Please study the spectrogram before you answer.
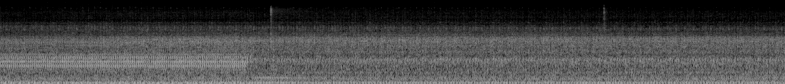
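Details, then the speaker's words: Audi Q7 idling just after replacing the air suspension compressor and valve block: steady, even, smooth compressor hum as the car rises, front going up slowly; compressor running normally. "I can hear the compressor going. Yeah, front's going up nice and slowly. So far so good."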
